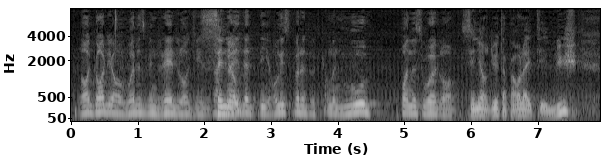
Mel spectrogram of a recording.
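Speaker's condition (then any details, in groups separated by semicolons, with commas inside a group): No condition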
